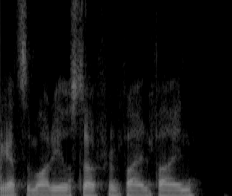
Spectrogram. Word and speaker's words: Fifine: Um, I got some audio stuff from Fine Fine. F I F I N E. Looks like Fifine pronounced Fine. Fine.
